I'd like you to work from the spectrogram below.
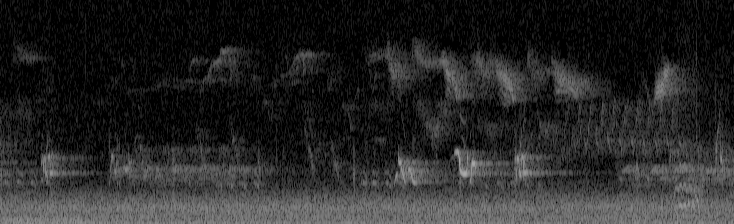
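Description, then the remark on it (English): A mix of backyard birds calling and singing, including an American robin, a brown-headed cowbird, a pine warbler, a white-breasted nuthatch and a European starling, with overlapping chirps and whistled phrases over a steady, rushing outdoor background noise. “American robin, and a brown-headed cowbird, pine warbler, white-breast nuthatch, European starling.”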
